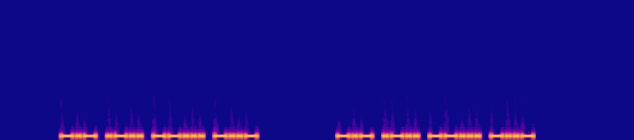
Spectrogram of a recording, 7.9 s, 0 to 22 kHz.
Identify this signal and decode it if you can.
Morse code, heard as a keyed tone, about 25 wpm, 700 Hz. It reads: KL7X KL7X
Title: DXCC-100 Call Signs - 4 Characters - Repeated 2x - 25wpm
